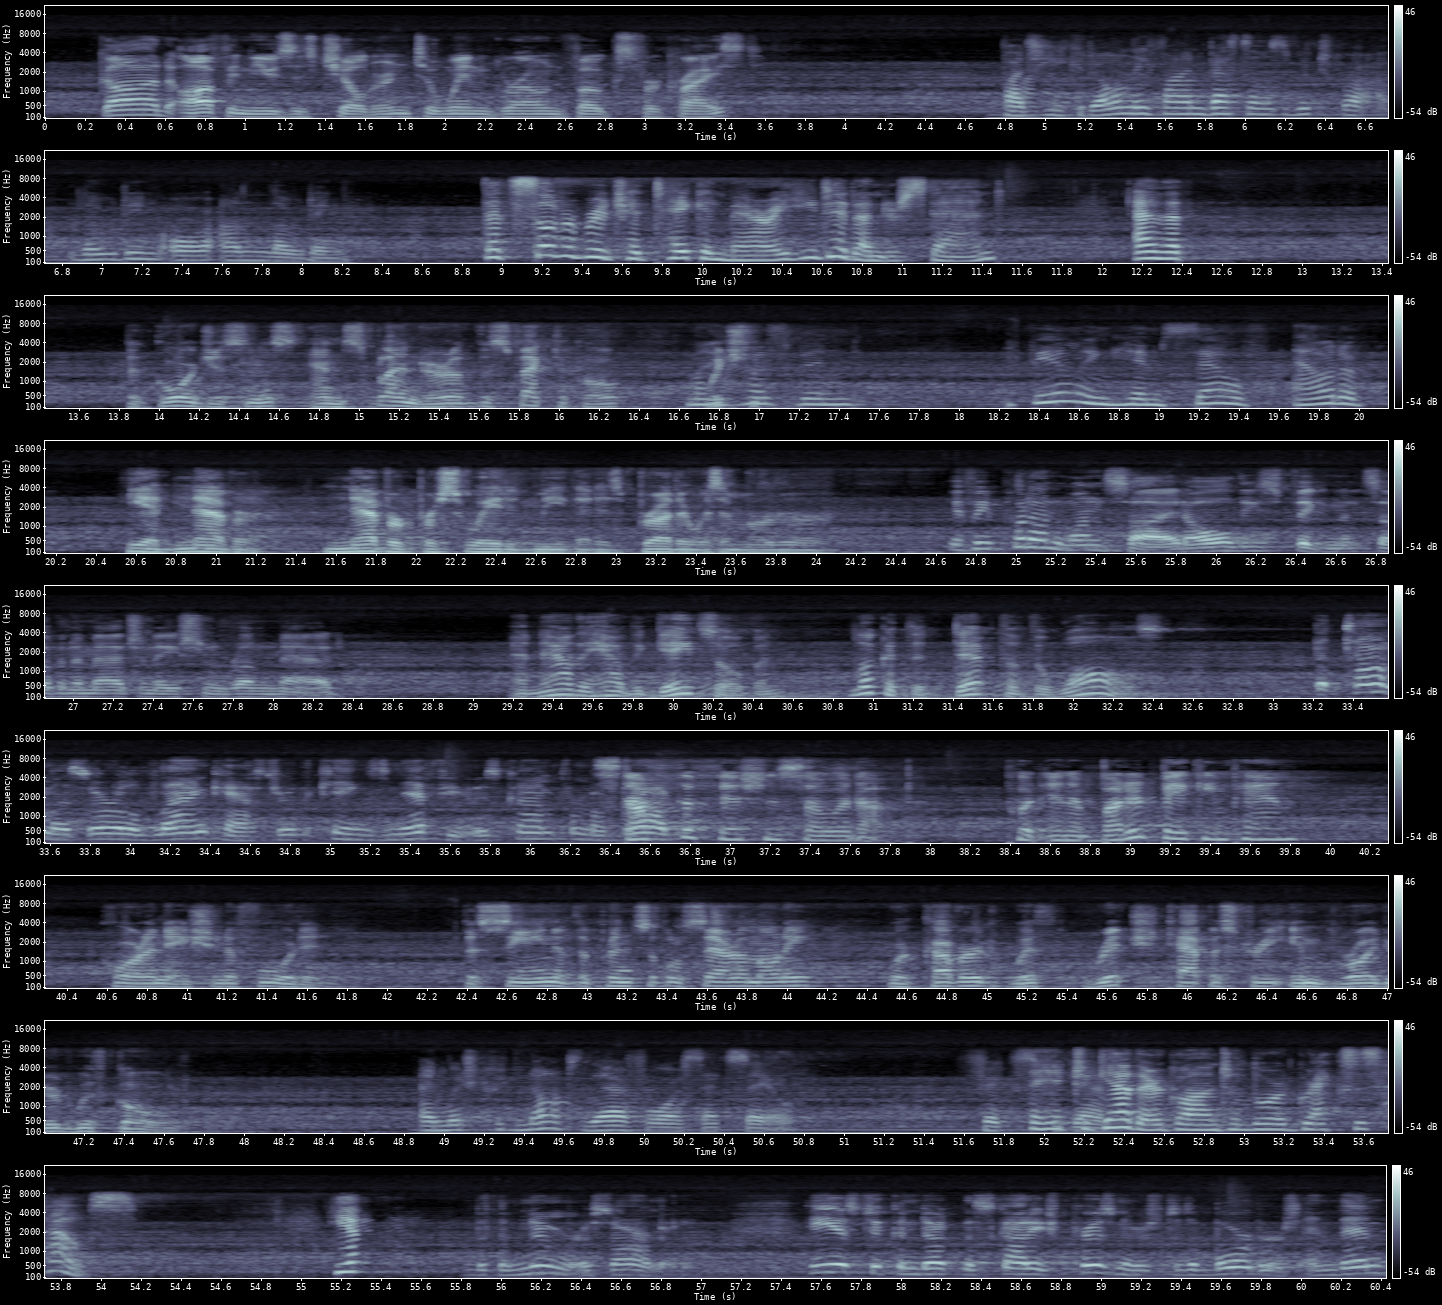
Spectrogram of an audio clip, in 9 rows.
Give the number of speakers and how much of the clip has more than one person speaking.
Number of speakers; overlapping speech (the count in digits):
10, about 3%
